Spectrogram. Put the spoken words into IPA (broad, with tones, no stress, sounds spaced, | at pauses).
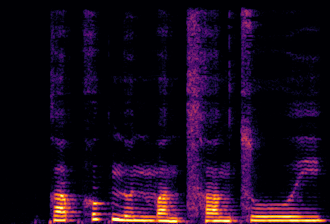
k ɐ˨˥ p̚ h ʊ˥ k̚ n̪ ɵ˨ n m ɐ˨˩ n t͡sʰ ɐ˨ ŋ t͡s uː˨ j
